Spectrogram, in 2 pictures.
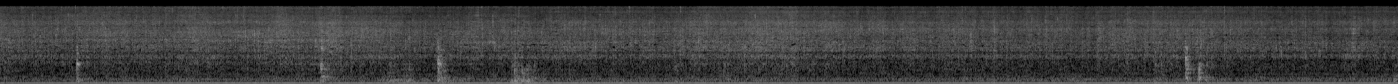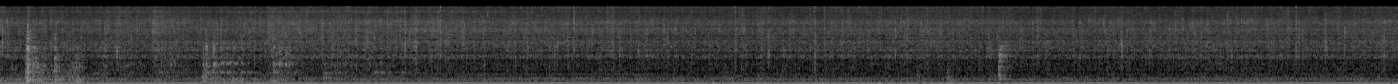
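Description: Sliced bell peppers and onions sizzling in oil in a stainless steel skillet, a steady hiss. Now and then a wooden spoon stirs them and knocks or scrapes against the pan with a brief click.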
